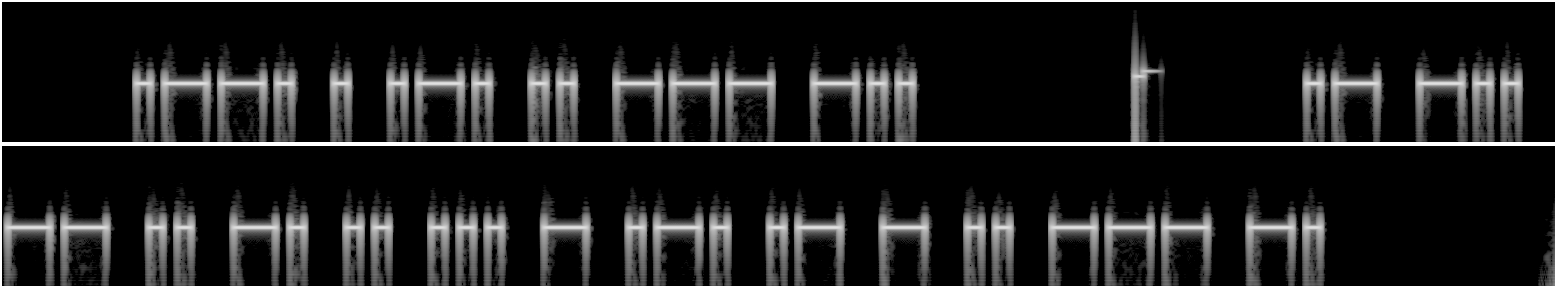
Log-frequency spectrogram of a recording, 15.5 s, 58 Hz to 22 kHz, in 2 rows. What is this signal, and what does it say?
Morse code, heard as a keyed tone, about 17 wpm, 700 Hz. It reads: PERIOD ADMINISTRATION
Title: Sets of 5 Words - New Word Drill - 17wpm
